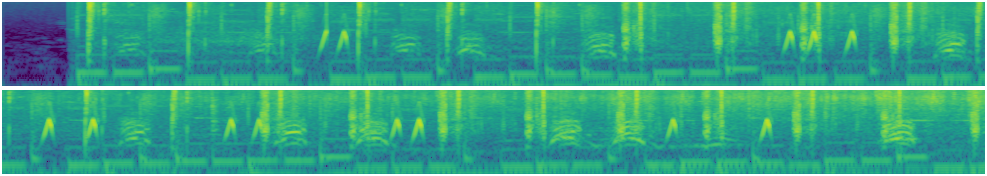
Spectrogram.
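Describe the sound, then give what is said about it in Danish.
A dog, Oliver in the audio game Blind Bob's Walk, barks over and over in rapid bursts, loud and persistent, layered over a low, steady electronic drone and pulsing tones that run throughout. “Så skal du fandme høre hund.”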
